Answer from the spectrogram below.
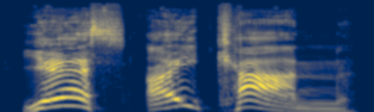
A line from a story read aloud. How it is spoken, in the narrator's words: Bernard answered in a very loud voice, somewhat taken aback, but still majestically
